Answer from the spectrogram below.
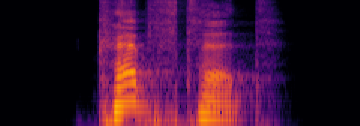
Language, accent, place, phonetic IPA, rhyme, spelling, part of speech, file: German, Germany, Berlin, [ˈkœp͡ftət], -œp͡ftət, köpftet, verb, De-köpftet.ogg
- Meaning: inflection of köpfen: 1. second-person plural preterite 2. second-person plural subjunctive II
